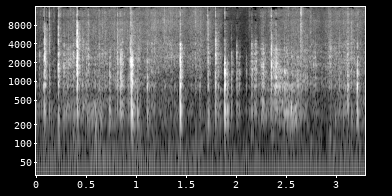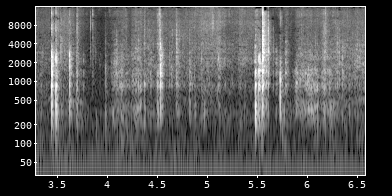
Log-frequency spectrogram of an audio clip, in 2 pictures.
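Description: A mound of small, colorful, frozen foam sponge cubes on a wooden surface is squeezed and crushed between both palms and fingertips. The result is dry, bright crinkling and crackling, with sharp snapping pops scattered through the rustle and almost no low end.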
